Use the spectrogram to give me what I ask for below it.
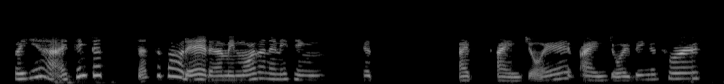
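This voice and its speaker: A moderate pace and very wide pitch swings, with a slight Colombian accent. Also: woman. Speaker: podcast guest. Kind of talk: casual chat. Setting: video call.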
